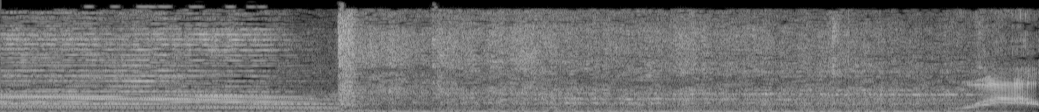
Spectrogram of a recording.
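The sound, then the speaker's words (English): A train horn blares loudly and steadily, then a sudden violent crash cuts it off, followed by a heavy, continuous grinding roar as the train collides with a truck, with a brief squeal near the end. “after I said that a couple of times that the train had actually made contact.”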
